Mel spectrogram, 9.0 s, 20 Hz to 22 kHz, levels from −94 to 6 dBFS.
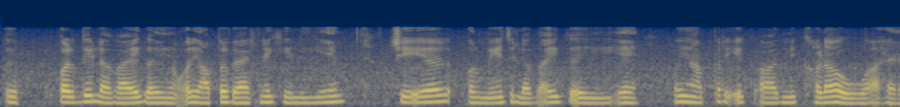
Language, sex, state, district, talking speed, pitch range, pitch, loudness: Hindi, female, Haryana, Charkhi Dadri, 165 wpm, 190-215 Hz, 200 Hz, -18 LUFS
